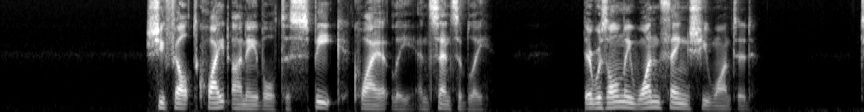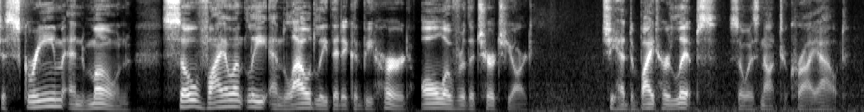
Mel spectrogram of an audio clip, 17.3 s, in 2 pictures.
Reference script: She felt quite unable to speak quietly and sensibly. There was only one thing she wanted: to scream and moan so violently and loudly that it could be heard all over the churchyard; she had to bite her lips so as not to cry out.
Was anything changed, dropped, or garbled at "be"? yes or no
no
